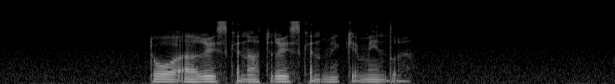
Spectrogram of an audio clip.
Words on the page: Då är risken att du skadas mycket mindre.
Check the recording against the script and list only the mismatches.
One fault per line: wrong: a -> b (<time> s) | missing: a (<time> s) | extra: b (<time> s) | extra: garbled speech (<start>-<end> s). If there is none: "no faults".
wrong: skadas -> risken (2.7 s)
